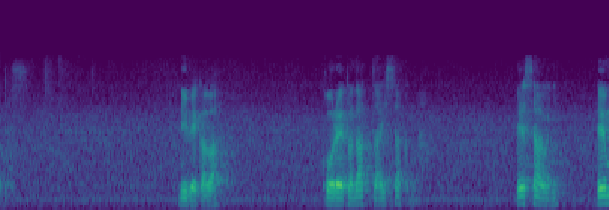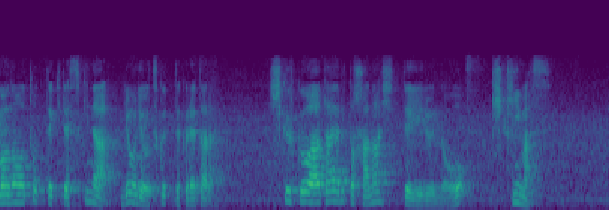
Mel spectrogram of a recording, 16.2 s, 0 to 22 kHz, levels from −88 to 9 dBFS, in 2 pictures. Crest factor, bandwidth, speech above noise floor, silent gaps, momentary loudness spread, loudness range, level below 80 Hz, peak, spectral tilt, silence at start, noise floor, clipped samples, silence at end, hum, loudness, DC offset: 22 dB; 7.6 kHz; 24 dB; none; 27 LU; 7 LU; -84 dBFS; -12 dBFS; -4.5 dB/octave; 0 s; -56 dBFS; under 0.1%; 0 s; none; -33 LUFS; under 0.1%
